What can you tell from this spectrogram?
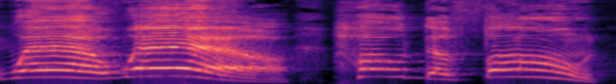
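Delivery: high, loud, drawn-out exclamation; hammed-up discovery, each word stretched; mock astonishment. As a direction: holler it in theatrical surprise. Character exclaims at a sighting.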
